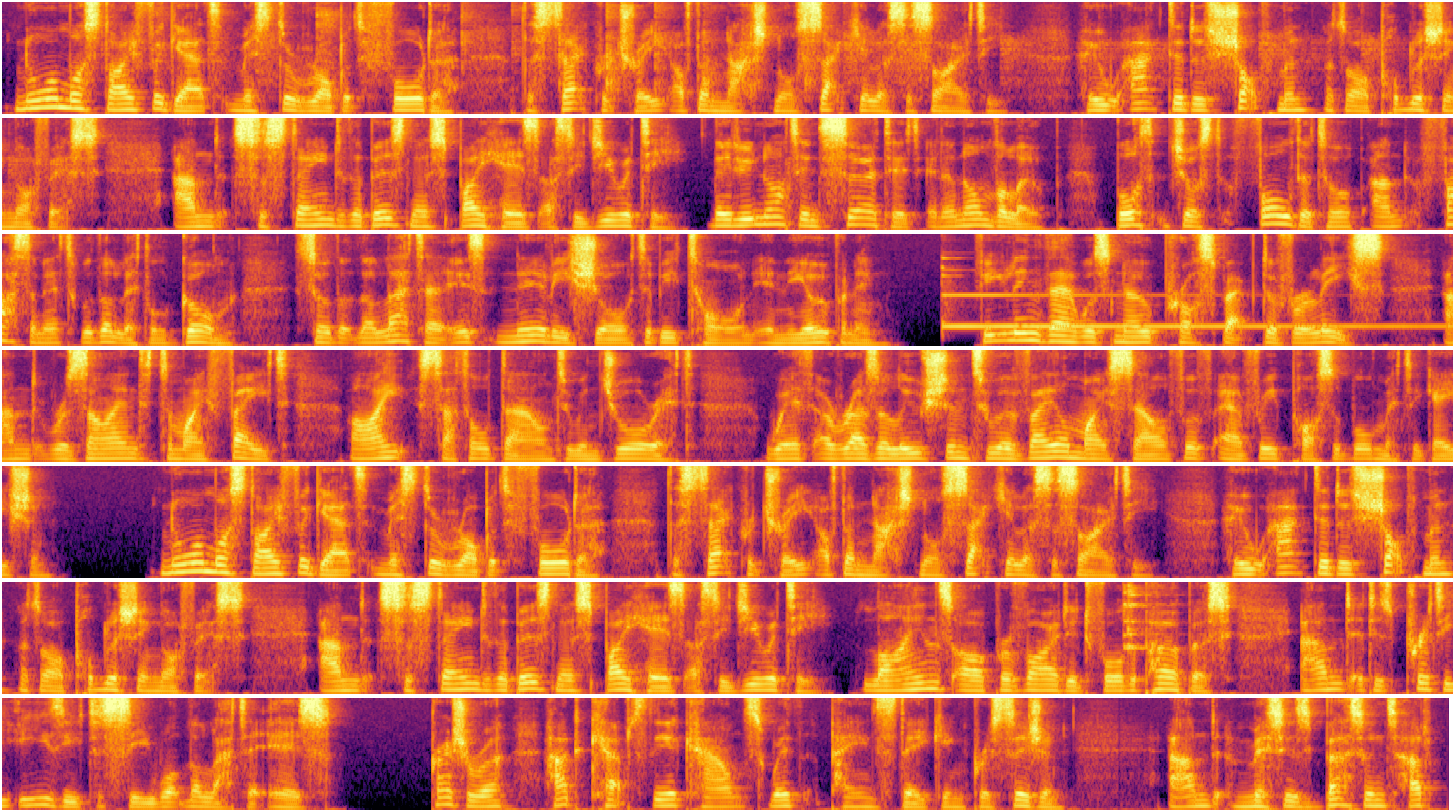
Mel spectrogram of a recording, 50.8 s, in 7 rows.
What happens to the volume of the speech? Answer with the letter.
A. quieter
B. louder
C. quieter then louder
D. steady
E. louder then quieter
D.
